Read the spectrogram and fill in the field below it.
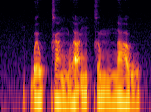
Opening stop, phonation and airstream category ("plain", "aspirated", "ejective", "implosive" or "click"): implosive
